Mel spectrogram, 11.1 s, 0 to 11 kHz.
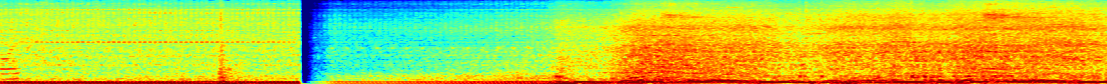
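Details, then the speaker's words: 2008 Pontiac Solstice GXP turbo, with the engine bay open: catches after a brief cut, settles, then revs in smooth rising sweeps with no knocks or rattles; healthy turbo engine. "We're gonna have Eduardo start it up so we can hear the engine."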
